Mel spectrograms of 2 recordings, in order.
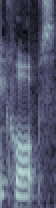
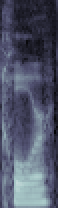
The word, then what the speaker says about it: corps: fiercely attack kuratas army corpse protect the holy city that word is pronounced core gosh darn it you're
